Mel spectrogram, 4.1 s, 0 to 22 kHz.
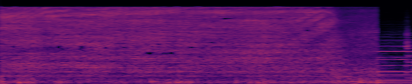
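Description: Durango & Silverton K-28 2-8-2 steam locomotive No. 480 venting steam with a loud, steady hiss, cut off abruptly near the end.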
